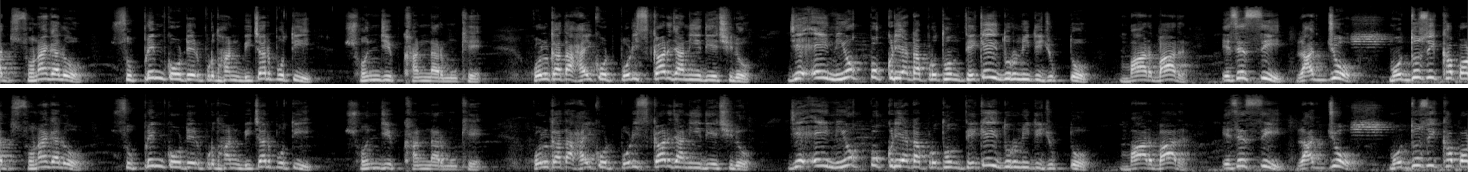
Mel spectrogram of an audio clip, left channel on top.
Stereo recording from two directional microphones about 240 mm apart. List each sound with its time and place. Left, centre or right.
0.3 s a woman's voice: left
